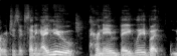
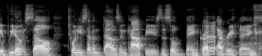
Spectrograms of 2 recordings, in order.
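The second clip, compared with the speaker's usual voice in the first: ordinary talk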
